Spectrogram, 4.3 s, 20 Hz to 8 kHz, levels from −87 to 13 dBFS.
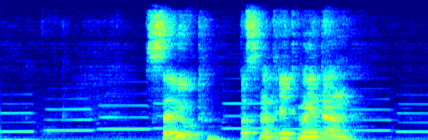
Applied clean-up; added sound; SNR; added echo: none; Wind instrument, woodwind instrument; 18 dB; reverberation time 0.3 s.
